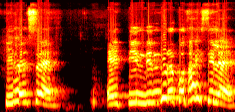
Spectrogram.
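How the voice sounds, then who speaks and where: A woman playing a sharp-tongued scornful wife. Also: very high voice, lively intonation. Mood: taunting. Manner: taunting, rude, rapid-fire questions. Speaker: wife and daughter.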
